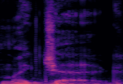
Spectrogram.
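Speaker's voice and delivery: creepy late-night voice. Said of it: "so creepy".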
